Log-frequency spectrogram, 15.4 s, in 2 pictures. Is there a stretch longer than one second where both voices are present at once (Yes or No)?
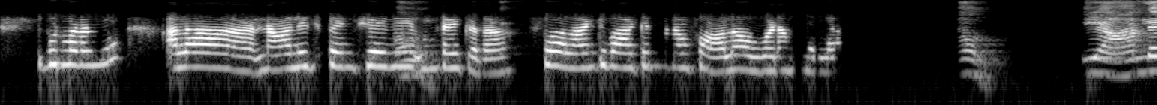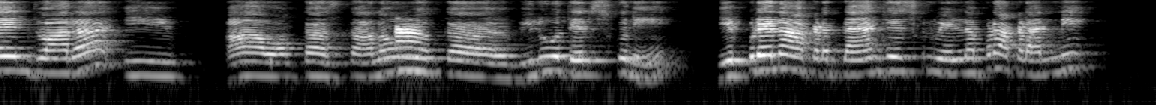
No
